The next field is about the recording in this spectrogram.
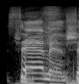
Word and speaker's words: salmon: I mean, my blackened salmon. – Did you just pronounce the L on that? – Salmon. Okay, salmon.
